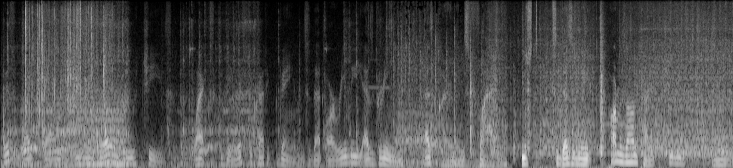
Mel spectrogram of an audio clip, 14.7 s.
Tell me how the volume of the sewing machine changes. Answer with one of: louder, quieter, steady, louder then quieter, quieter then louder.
quieter then louder.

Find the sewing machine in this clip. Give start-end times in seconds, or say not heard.
0.0-14.6.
